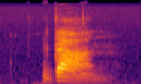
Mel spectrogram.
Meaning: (adjective) Danish (of or pertaining to Denmark, its people or language); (noun) 1. Danish (person) 2. Danish (language)
- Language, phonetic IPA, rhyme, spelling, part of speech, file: Hungarian, [ˈdaːn], -aːn, dán, adjective / noun, Hu-dán.ogg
